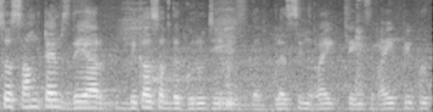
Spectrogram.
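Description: Noticeable background noise behind a man's fairly high voice, moderate in pace and ordinary in pitch variation. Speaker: audience member asking question. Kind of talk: question to teacher.

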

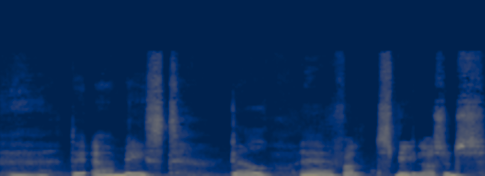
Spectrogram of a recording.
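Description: A somewhat breathy woman's voice with a dark, mellow tone and fairly even intonation. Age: 20s. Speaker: clothing craftsperson and furry hobbyist. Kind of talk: personal interview, reflective testimony. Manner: halting, many hesitations.

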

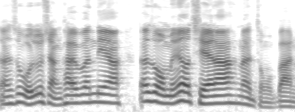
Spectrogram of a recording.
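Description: A man puts on a whiny character voice at a fairly high pitch, talking at a very fast pace with ordinary pitch variation. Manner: mock whining, on the verge of tears.

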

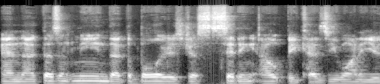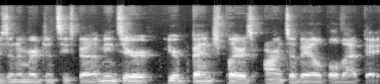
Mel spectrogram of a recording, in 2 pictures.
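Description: A man with a normal speaking voice, fairly low pitch and fairly even intonation. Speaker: bowling podcast host. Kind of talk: casual chat.

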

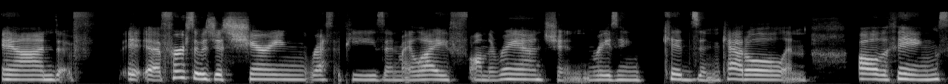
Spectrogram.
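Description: A woman's fairly high, monotone voice with flat intonation and a Midwestern American accent, very slow in pace over a quiet background. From Northeast Nebraska. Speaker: cattle rancher and podcaster. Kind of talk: casual chat.

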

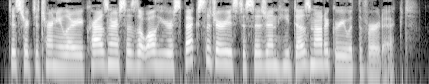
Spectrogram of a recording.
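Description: A woman speaks very fast with hardly any pauses, her pitch fairly high and her intonation fairly even. The sound is dry and close, with no echo. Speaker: radio news anchor. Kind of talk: news reading. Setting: radio studio. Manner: polished, even, authoritative anchor delivery.

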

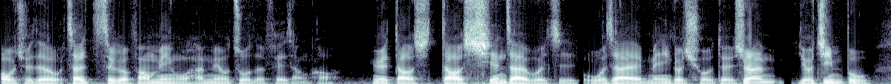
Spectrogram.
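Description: A man speaks in an ordinary speaking voice at a fairly low pitch. His pace is fairly quick, with hardly any pauses and fairly even intonation. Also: very clean recording, silent background. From Taiwan. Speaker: professional volleyball player. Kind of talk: interview.

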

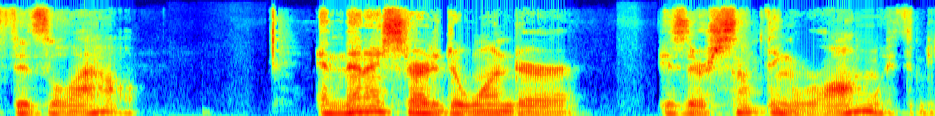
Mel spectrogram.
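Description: A man with a Californian accent, lively intonation and a moderate pace against a quiet background. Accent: General American (Californian). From Los Angeles area, US. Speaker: coaching client. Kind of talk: casual interview.

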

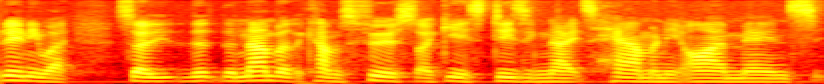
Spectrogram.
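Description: Talking at a fairly quick pace, the man has a New Zealand accent. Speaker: podcast co-host, coach.

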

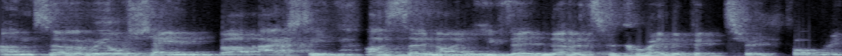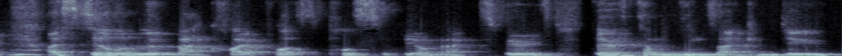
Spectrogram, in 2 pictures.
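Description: Rushing at a very fast pace with hardly any pauses, the voice swings very widely in pitch and shows vocal fry. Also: man. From London, England. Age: 30s. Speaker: diversity and inclusion consultant. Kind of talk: interview.

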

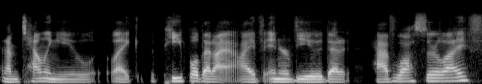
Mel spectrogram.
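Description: An ordinary speaking voice from a man with an American accent, medium in pitch, with fairly even intonation, in a dry, close sound with no echo against a quiet background. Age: 20s. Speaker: financial services entrepreneur. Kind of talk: interview.

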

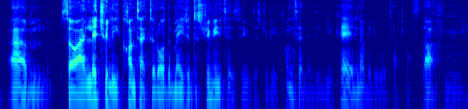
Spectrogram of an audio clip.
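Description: Over a silent background in a very clean recording, a man with a very deep, low pitch talks at a moderate pace and fairly even intonation. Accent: British. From UK. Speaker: entrepreneur. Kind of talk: casual chat.

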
